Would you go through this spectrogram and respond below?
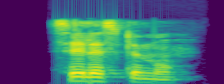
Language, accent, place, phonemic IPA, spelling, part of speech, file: French, France, Lyon, /se.lɛs.tə.mɑ̃/, célestement, adverb, LL-Q150 (fra)-célestement.wav
- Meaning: celestially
